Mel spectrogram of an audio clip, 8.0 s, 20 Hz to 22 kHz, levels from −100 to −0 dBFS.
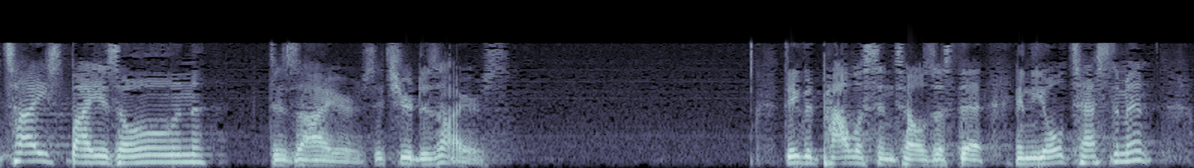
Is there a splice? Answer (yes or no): yes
